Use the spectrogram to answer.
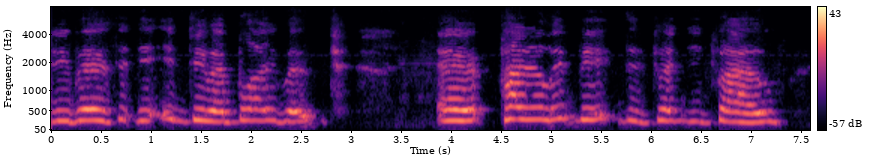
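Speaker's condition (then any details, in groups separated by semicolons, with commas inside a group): Cerebral palsy; from birth, affects balance and coordination; speech impediment, speaks slowly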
